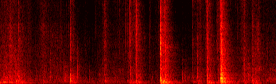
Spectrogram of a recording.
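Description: Cardboard shipping box being pried and torn open without a knife, with several sharp ripping and tearing sounds of cardboard and packing tape, the loudest about two and a half and three and a half seconds in.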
